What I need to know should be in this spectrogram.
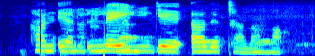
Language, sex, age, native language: Icelandic, female, 6, Icelandic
